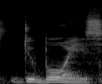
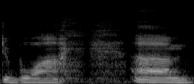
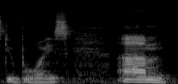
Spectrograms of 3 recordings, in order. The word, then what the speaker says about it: Du Bois: boys as I'm sure you've noticed and it's Du Bois not Du Bois so anyway that's how he pronounced it so it's Du Bois just a truly truly remarkable man anyway so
